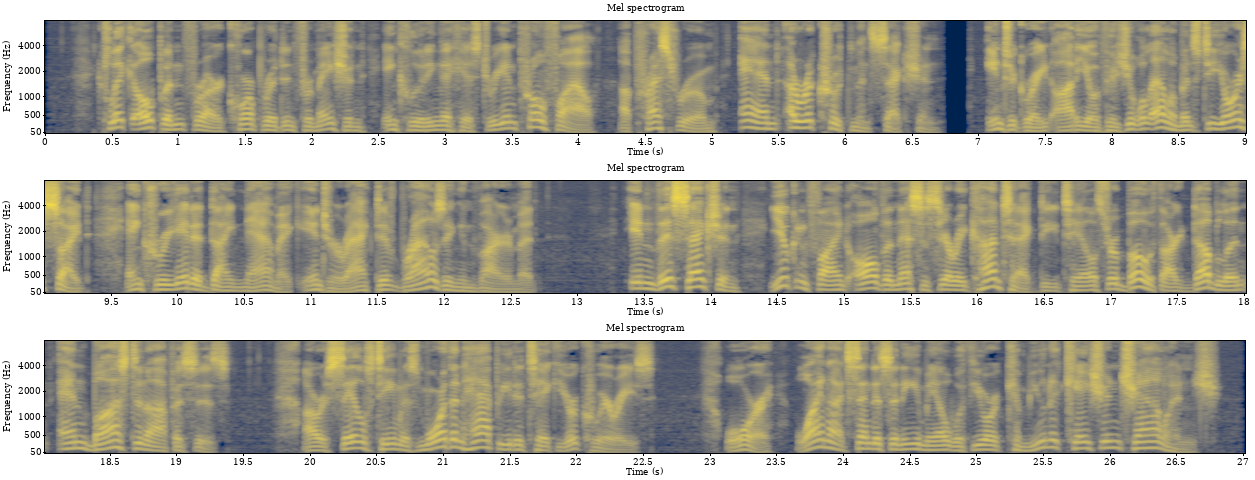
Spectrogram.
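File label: Canadian, male; voice over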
